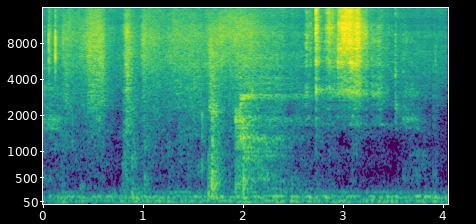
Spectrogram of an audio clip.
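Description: Quiet room tone with a steady low hum and a few faint, brief handling sounds of a beer can being turned in the hand.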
